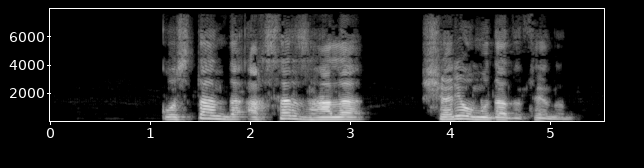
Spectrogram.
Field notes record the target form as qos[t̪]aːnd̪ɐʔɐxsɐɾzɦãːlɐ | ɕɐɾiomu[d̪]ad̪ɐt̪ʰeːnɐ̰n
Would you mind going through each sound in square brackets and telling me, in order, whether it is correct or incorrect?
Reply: correct, correct

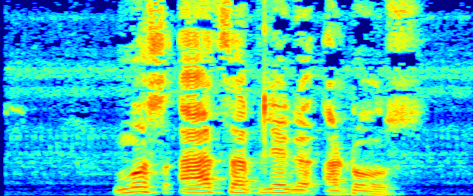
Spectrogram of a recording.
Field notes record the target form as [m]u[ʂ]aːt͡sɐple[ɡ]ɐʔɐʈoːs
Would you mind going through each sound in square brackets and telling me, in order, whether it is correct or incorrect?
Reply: correct, incorrect, correct

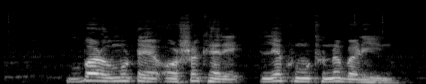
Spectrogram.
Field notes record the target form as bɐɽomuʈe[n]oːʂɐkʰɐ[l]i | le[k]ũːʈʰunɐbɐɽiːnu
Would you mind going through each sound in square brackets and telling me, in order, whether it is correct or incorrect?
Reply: incorrect, incorrect, incorrect

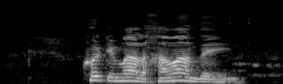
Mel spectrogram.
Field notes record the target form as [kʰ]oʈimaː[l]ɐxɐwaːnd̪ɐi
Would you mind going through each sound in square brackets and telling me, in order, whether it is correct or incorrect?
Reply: correct, correct

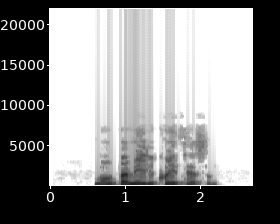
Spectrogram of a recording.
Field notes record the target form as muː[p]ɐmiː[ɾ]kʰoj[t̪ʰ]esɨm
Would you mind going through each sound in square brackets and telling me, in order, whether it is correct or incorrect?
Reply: correct, incorrect, correct

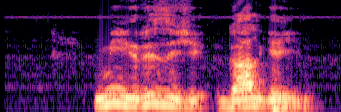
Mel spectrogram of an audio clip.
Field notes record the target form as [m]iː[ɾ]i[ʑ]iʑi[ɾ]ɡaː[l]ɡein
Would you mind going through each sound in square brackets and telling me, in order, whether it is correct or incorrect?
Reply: correct, correct, incorrect, incorrect, correct

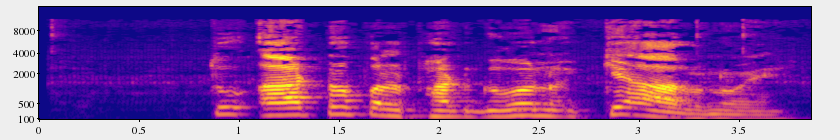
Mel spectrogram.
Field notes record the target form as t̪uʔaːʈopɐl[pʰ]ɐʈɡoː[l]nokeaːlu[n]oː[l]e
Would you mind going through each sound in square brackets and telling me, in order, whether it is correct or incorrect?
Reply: correct, incorrect, correct, incorrect

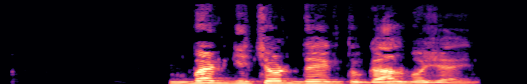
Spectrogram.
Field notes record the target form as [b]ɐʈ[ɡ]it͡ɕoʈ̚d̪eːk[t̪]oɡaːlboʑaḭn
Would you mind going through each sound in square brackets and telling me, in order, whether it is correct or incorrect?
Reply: correct, correct, correct

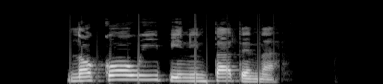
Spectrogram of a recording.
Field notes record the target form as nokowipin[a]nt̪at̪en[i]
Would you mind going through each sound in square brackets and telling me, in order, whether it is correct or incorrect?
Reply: incorrect, incorrect

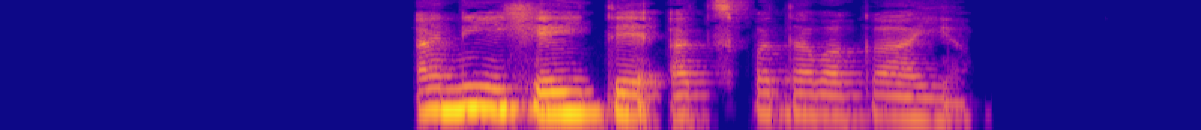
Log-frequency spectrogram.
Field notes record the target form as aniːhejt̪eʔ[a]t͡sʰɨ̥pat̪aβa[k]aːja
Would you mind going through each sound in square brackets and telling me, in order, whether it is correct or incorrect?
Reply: correct, correct

